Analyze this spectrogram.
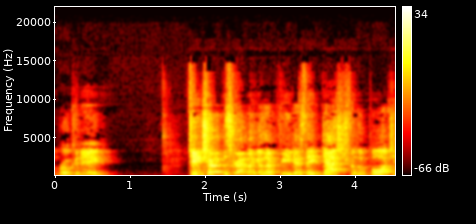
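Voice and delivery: ordinary delivery, nothing marked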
